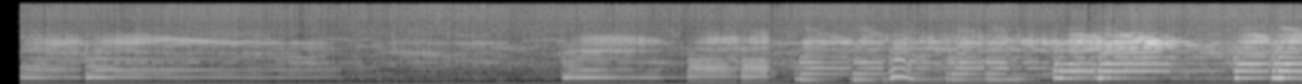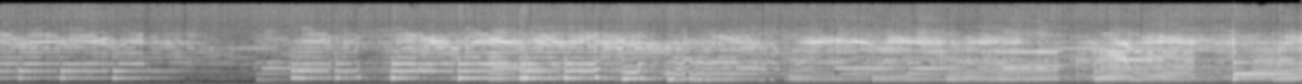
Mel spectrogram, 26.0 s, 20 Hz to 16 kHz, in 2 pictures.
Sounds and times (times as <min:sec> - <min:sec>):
Sitar: 0:00.2 - 0:26.0.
